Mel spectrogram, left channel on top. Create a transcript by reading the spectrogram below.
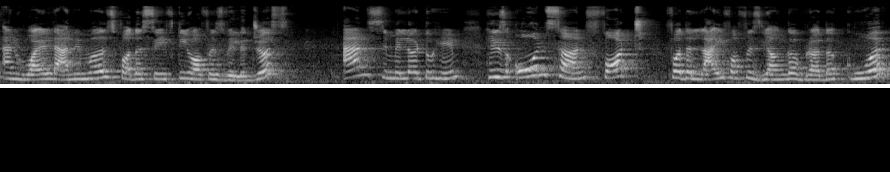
and wild animals for the safety of his villagers. And similar to him, his own son fought for the life of his younger brother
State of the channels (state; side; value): silent; right; digital silence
